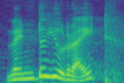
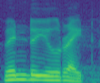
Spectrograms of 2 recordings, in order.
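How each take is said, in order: First: The question is said with force and energy. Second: The question is said flat, without force. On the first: The speaker sounds confident. The speaker calls it right. "देखो question में दम लग रहा है" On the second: The speaker sounds unconfident. The speaker calls it wrong. "इस question में दम नहीं लगता है"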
